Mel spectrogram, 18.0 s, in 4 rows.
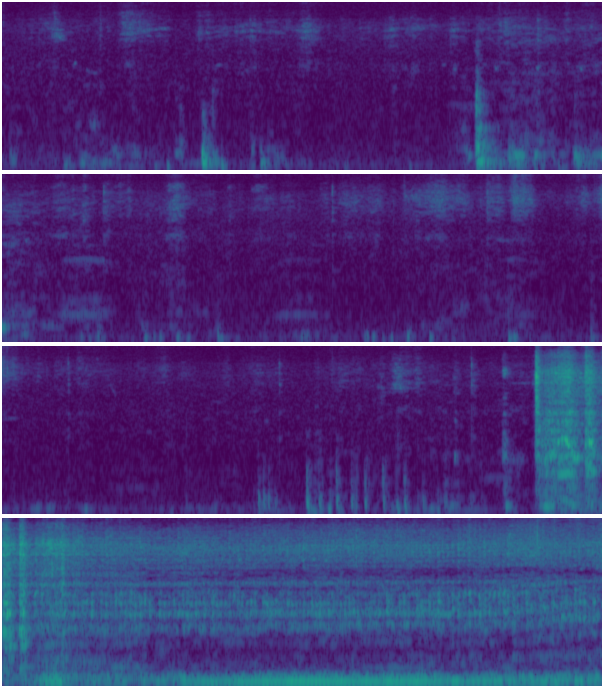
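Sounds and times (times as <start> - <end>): vehicle engine starting and idling: 13.0 - 18.0.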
